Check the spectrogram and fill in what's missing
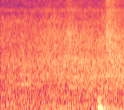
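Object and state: Nothing is struck.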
